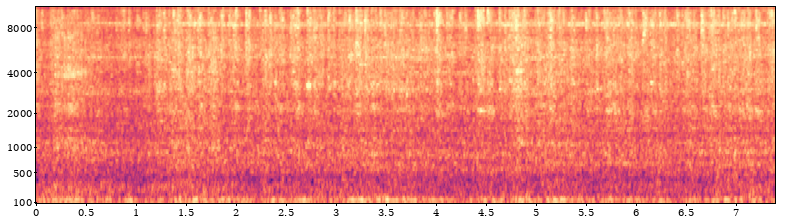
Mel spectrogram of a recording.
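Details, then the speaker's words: 1969 Ford Mustang Mach 1 at a pre-purchase inspection, idling with a deep even V8 burble, no misses or knocks. It starts right up, shows no smoke, and is not running rich or lean. "So we're going to do a quick startup for you, so you hear it run. So here we go. The owner's going to fire it up. Starts right up, sounds good."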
